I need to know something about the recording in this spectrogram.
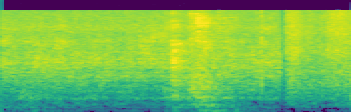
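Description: Steady background hiss, with a faint slight swell a little after a second in.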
